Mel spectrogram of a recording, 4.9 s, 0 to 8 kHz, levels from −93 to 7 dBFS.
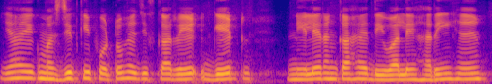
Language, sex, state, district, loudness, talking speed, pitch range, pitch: Hindi, female, Uttar Pradesh, Lucknow, -16 LUFS, 185 wpm, 185-205 Hz, 195 Hz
